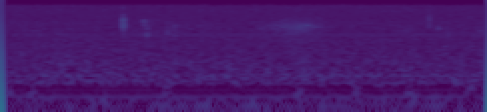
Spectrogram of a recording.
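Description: A couple of faint computer mouse clicks over a steady low hum.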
